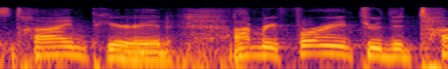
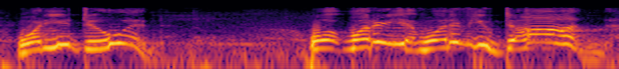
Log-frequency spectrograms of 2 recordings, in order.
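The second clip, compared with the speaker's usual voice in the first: mock indignant challenge; 11 semitones higher than usual. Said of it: "No one has the right to say".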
